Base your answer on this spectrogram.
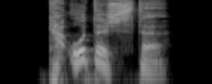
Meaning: inflection of chaotisch: 1. strong/mixed nominative/accusative feminine singular superlative degree 2. strong nominative/accusative plural superlative degree
- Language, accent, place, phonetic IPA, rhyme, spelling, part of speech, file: German, Germany, Berlin, [kaˈʔoːtɪʃstə], -oːtɪʃstə, chaotischste, adjective, De-chaotischste.ogg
